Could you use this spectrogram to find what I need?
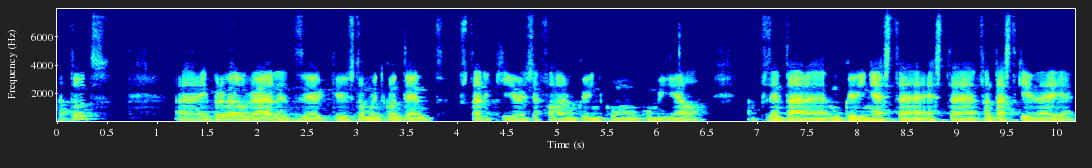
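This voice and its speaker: A man talks in a normal speaking voice at a fairly quick pace, with medium pitch and fairly even intonation. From central Portugal, Águeda. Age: 30s. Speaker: environmental engineer, webcast co-host. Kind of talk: casual webcast conversation. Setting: webcast.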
